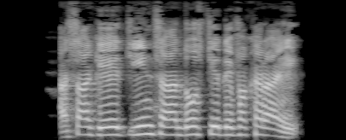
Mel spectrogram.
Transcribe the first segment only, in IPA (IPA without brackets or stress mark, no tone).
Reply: ɐ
